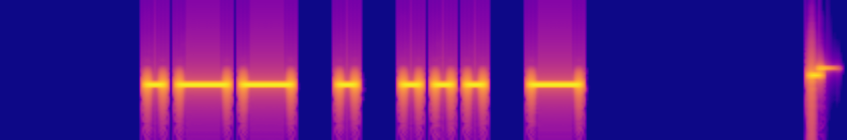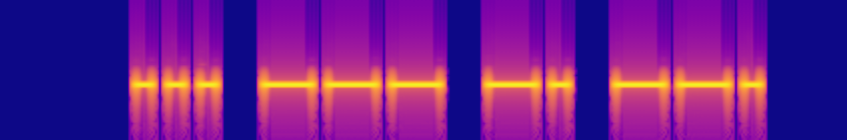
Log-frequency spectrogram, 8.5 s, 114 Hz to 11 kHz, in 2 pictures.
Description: Morse code, heard as a keyed tone, about 15 wpm, 700 Hz. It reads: WEST SONG
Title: Sentences from Top 400 Words - New Word Drill - 15wpm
